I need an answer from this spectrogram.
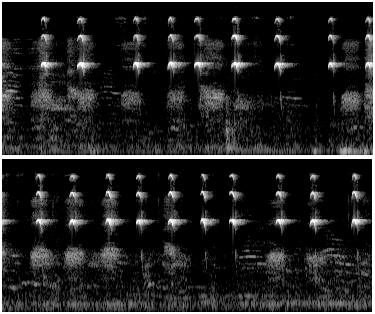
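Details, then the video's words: Repeated piercing chirps from a squirrel in village surroundings, evenly spaced under a second apart over a long sequence, accompanied by crows cawing throughout. "Beautiful Squirrel Making Sound"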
